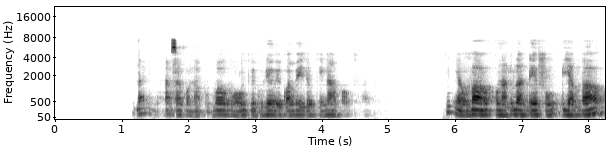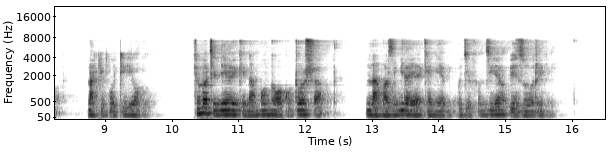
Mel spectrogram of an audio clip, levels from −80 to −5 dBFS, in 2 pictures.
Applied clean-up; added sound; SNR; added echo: neural mask model DeepFilterNet 3.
